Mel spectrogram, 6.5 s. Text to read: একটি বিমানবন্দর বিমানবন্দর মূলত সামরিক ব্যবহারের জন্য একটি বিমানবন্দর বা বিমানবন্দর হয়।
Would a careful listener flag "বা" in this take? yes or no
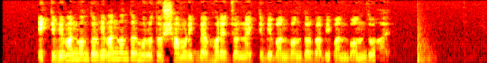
no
